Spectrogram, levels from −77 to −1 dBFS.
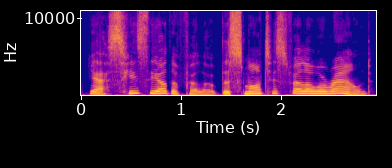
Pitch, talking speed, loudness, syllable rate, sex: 235 Hz, 165 wpm, -15 LUFS, 5.1 syllables/s, female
